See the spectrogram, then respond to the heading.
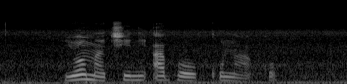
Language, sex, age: Xhosa, female, 20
